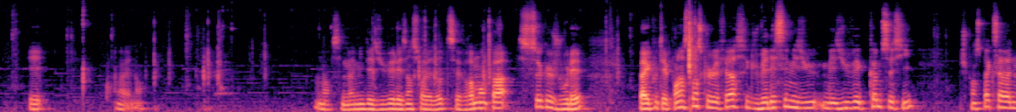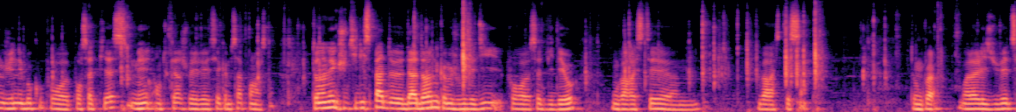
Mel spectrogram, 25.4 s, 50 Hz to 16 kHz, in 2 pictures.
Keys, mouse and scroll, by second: 2.2 a, 2.8 alt+a, 3.1 click, 3.4 g, 4.8 a, 5.0 middle click, 5.5 alt+a, 7.8 a, 8.1-8.6 scroll up 1, 8.6 scroll down 1, 9.9 u, 13.7 Tab, 14.5 KP_Divide, 15.0 scroll down 1, 15.4 scroll up 1, 15.7 middle click, 15.9 scroll up 1, 16.0 scroll down 1, 16.3 shift+middle click, 17.2 shift+click, 18.8 Return, 19.7 middle click, 23.2 Up, 23.8 alt+a, 24.1-24.5 scroll up 1, 24.7 click, 24.8 scroll down 1, 25.2 middle click.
